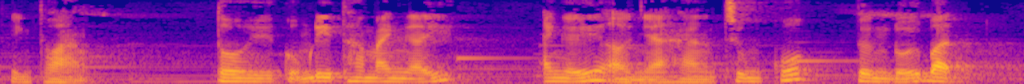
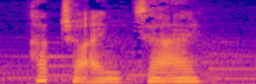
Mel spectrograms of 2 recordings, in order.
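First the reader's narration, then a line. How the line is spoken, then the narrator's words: Soft laugh. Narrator (Vietnamese): cười khẽ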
